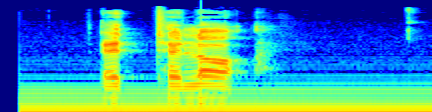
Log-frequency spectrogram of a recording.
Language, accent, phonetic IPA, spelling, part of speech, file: Persian, Iran, [ʔet̪ʰ.t̪ʰe.lɒ́ːʔ], اطلاع, noun, Fa-اطلاع.ogg
- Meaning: 1. notice 2. notification, information, knowledge, news 3. advice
